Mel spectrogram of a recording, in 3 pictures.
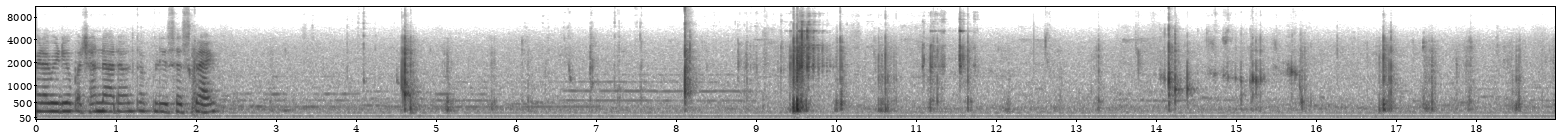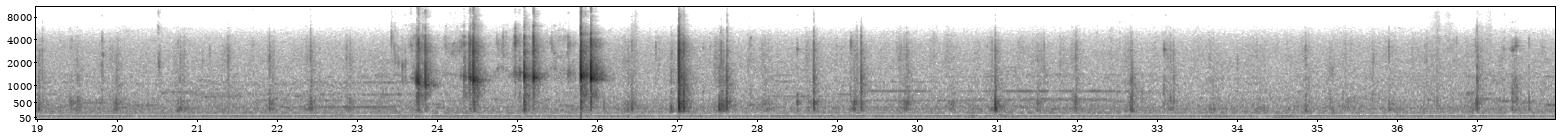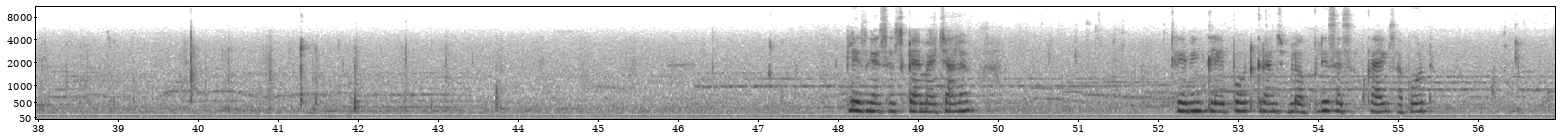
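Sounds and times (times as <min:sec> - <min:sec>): crunching and chewing: 0:02.9 - 0:44.3, 0:49.7 - 0:52.2, 0:56.1 - 0:56.9.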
